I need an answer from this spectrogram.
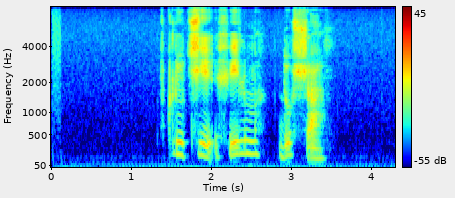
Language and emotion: Russian, neutral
